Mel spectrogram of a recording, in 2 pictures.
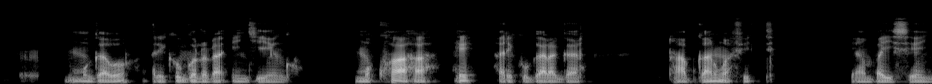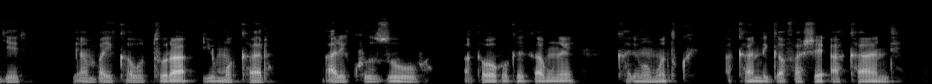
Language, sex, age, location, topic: Kinyarwanda, male, 25-35, Huye, health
